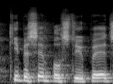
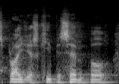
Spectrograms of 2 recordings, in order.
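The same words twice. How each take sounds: First: Higher, louder punchy catchphrase; emphatic slogan. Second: Said in the usual way. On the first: Acted. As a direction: bark out the motto.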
